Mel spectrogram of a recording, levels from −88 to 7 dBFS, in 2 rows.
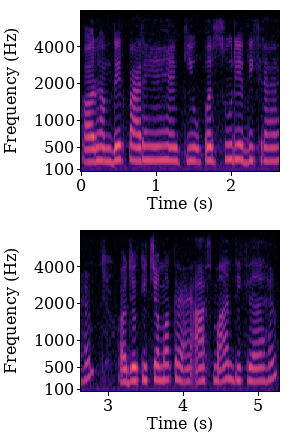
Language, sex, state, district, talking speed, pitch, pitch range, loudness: Hindi, female, Jharkhand, Jamtara, 250 wpm, 250 Hz, 245-270 Hz, -35 LUFS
